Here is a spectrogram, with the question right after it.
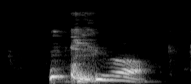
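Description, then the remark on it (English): One loud sneeze: a sharp intake burst followed by a drawn-out voiced release that trails off, with silence around it. “Bless you, Corona.”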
